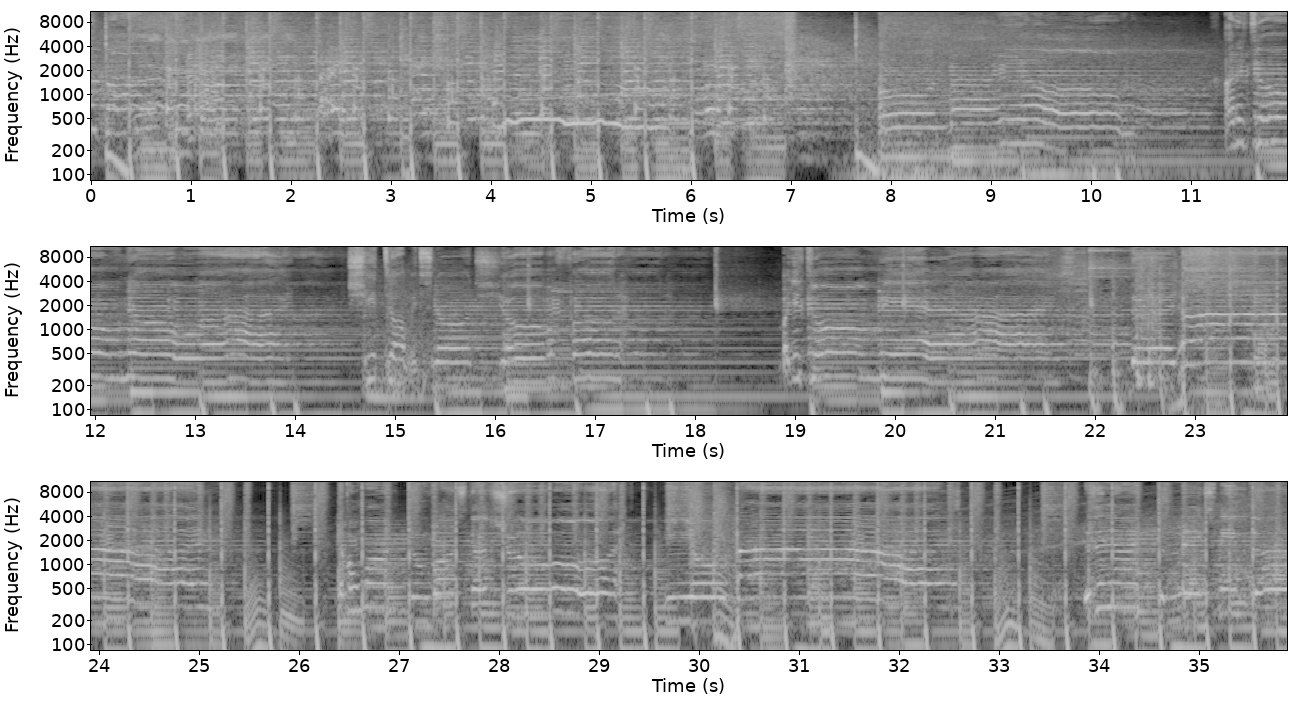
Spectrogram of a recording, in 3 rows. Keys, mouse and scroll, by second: 0.1 ctrl+click, 1.2 Up, 1.7 9, 2.2 shift+', 2.3 Return, 2.7 space, 5.5 click, 6.5 1, 7.6 click, 7.7 space, 8.5 t, 9.6 click, 11.1 space, 12.8-13.6 scroll up 1, 13.6 click, 15.6-16.3 scroll down 1, 17.5 t, 18.1 space, 18.7 scroll up 1, 18.8 m, 19.3 click, 19.4 click, 23.9-25.3 typing, 25.5 scroll down 1, 26.6 click, 26.9 scroll up 1, 27.0 e, 27.4 click, 27.6 space, 27.8-28.1 scroll down 1, 28.1 click, 28.6 scroll up 1, 28.9 shift+middle click, 29.3-29.9 scroll up 1, 29.9 t, 30.5 click, 31.8-35.3 typing, 34.9 Return.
